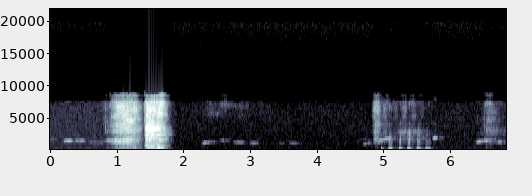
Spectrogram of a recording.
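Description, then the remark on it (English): A man whistles a quiet, wandering tune in short phrases, interrupted by a loud, harsh burst like a sneeze or cough and later a rapid, stuttering run of throaty pulses. “Whistling away like a retard in the back.”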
